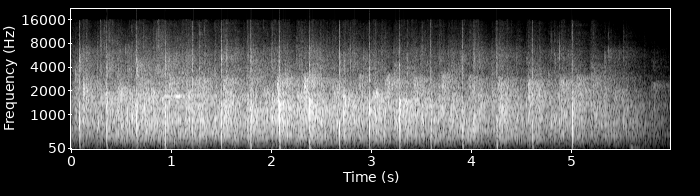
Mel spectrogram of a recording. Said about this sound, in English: And I am so pleased that Tiger Club and Extreme are part of our church family and our community. And I'd like us to all just show our love for them with one last round of applause.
